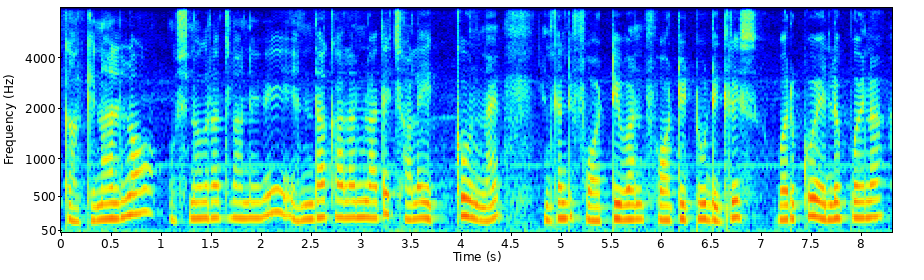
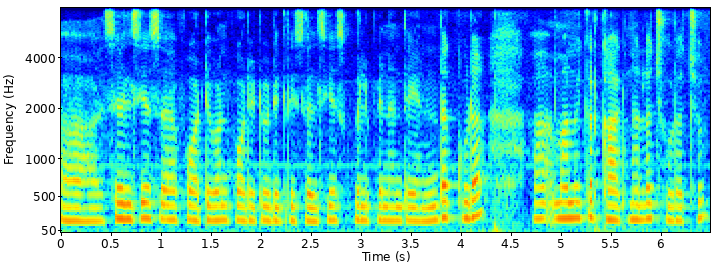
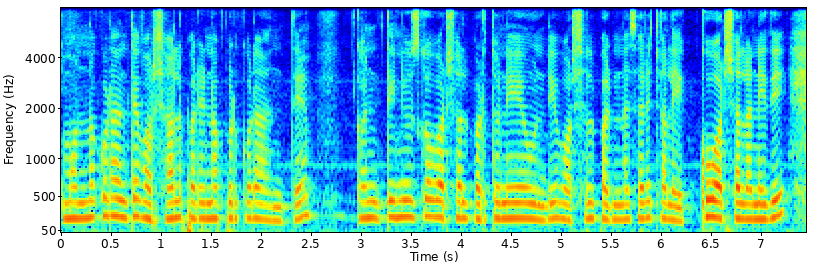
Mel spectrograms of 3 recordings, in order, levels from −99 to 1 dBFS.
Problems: background conversations at intervals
